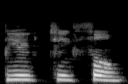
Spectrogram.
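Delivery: Beautiful slowed, feeling each beat; slow syllable demo. Shown as a demonstration. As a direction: say Beautiful slowly, hand on chin. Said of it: "So I want to try beautiful".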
